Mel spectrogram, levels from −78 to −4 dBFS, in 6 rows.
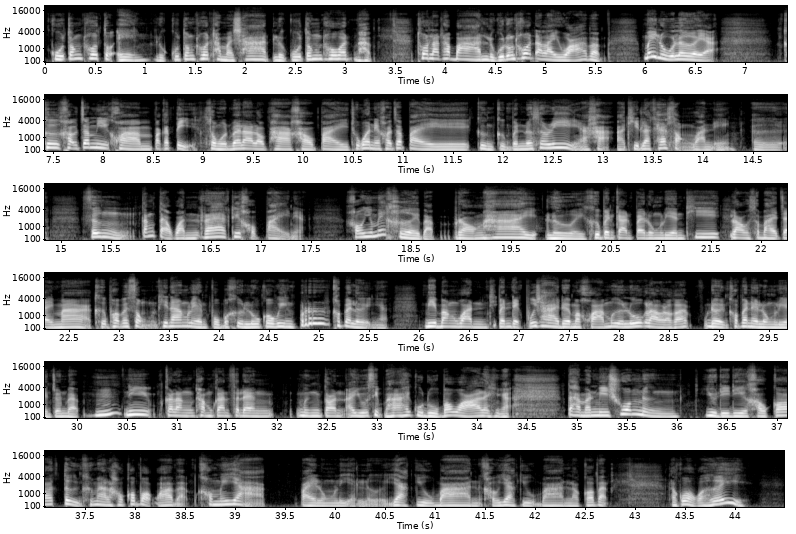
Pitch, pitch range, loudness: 180 Hz, 160-205 Hz, -16 LUFS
